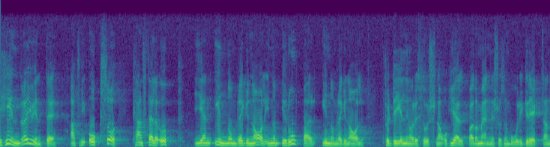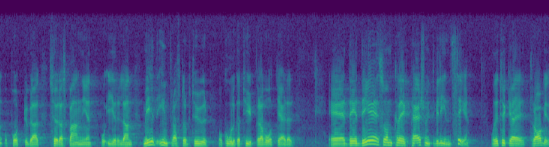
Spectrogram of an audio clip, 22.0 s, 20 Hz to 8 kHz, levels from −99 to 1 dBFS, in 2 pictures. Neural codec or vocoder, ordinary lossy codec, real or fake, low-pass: none; none; real; 7.2 kHz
